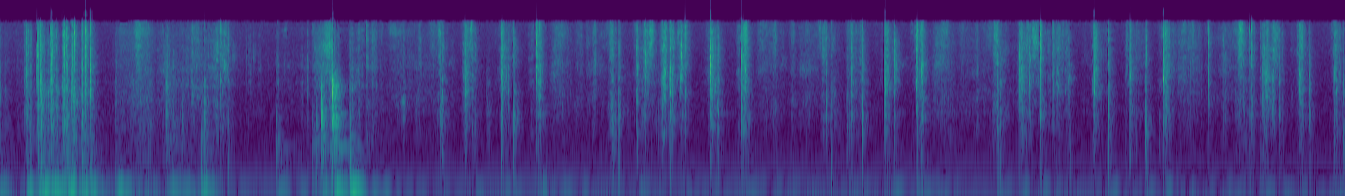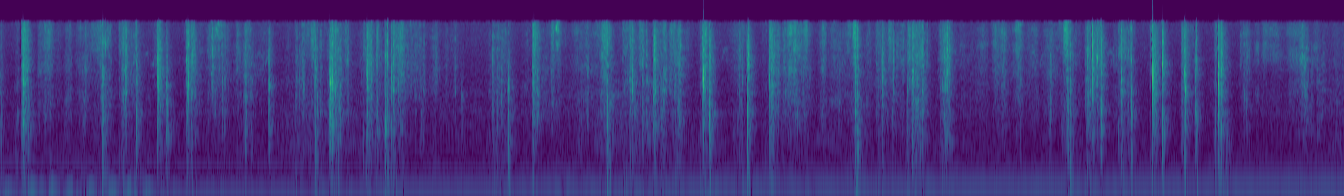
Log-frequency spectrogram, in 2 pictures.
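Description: A deck of oracle cards being shuffled by hand: a long run of quick, light clicks of card against card. A few louder knocks from handling the deck come in the first four seconds.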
